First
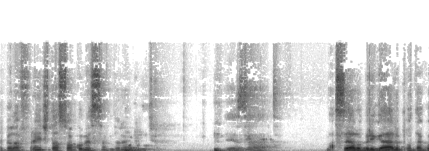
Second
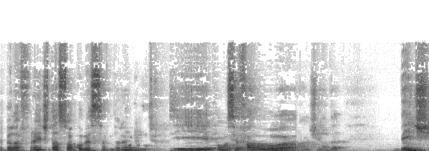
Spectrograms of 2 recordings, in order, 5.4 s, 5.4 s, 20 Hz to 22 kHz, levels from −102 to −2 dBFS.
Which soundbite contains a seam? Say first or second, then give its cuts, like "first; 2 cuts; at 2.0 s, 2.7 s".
second; 2 cuts; at 2.1 s, 3.7 s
